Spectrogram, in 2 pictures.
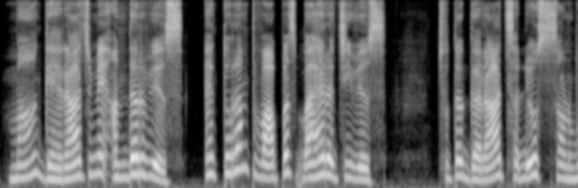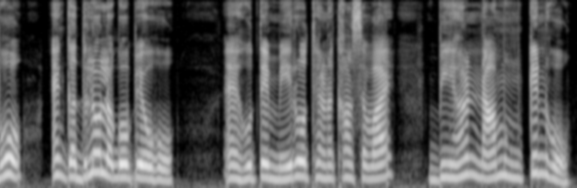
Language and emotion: Sindhi, disgusted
